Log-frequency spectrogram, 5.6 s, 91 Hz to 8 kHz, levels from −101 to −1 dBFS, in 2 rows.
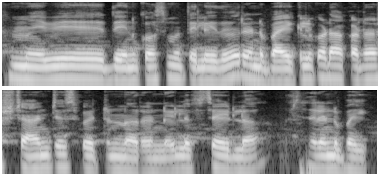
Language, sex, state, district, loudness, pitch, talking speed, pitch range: Telugu, male, Andhra Pradesh, Manyam, -16 LUFS, 125 Hz, 180 wpm, 120-130 Hz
